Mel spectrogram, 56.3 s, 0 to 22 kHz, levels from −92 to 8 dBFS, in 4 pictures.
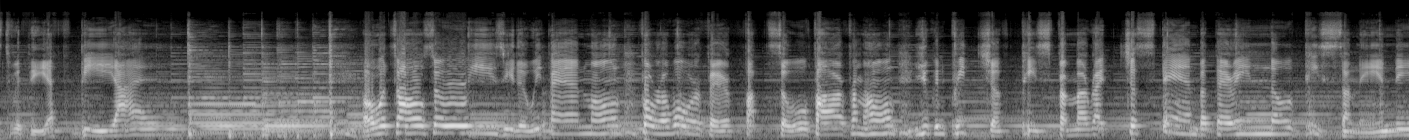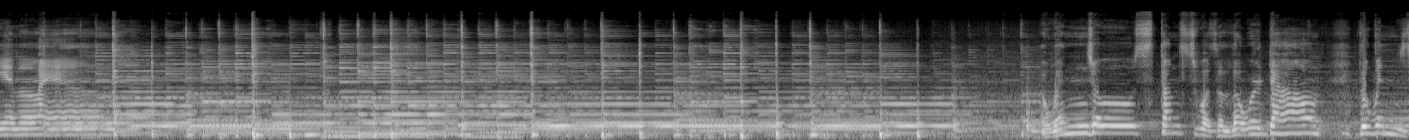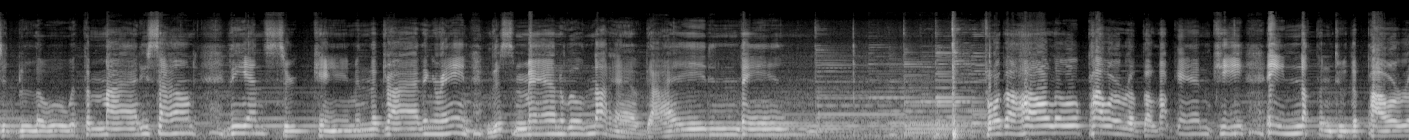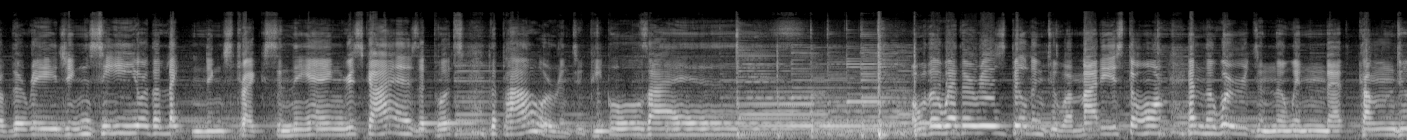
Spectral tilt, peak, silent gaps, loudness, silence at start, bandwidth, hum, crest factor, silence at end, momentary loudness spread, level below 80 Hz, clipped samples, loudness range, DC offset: -5 dB/octave; -2 dBFS; none; -16 LUFS; 0 s; 13.5 kHz; none; 14 dB; 0 s; 7 LU; -48 dBFS; under 0.1%; 4 LU; under 0.1%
